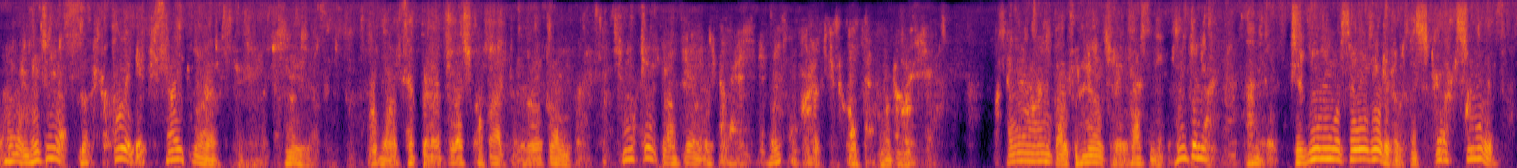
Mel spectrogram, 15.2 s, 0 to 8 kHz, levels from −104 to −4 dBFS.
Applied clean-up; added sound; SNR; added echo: neural mask model Resemble Enhance denoiser.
